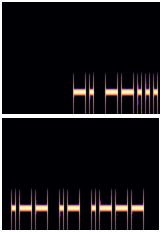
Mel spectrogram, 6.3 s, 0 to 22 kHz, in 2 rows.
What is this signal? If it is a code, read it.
Morse code, heard as a keyed tone, about 15 wpm, 700 Hz. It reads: N7WAJ
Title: USA Call Signs Repeated 2x 15wpm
